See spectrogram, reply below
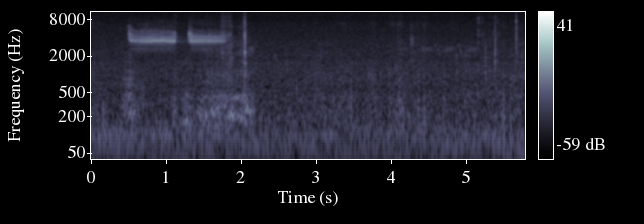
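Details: A rock wren, recorded in CO in 2017, sings two quick, high, buzzy trills back to back, each lasting just over half a second, over a low rumble of wind.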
